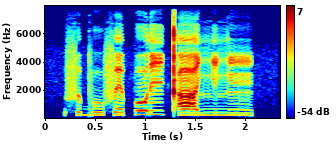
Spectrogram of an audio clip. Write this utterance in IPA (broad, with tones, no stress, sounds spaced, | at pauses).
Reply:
f ɪ˨ b uː˨ f e˨ p o˦ ɾ iː˦ kʼ aː˨ ɲ i˨ ɲ ĩ˨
